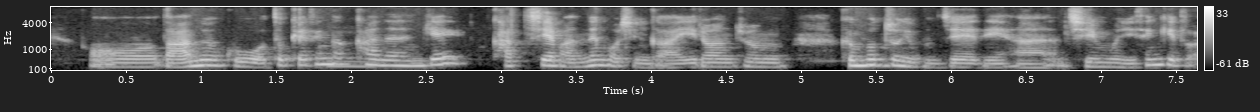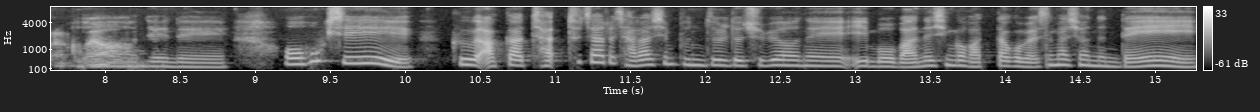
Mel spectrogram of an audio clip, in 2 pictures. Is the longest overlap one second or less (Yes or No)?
Yes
